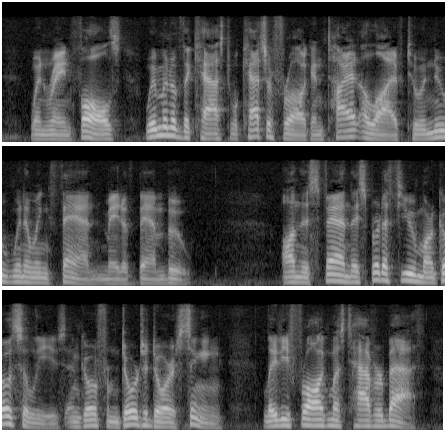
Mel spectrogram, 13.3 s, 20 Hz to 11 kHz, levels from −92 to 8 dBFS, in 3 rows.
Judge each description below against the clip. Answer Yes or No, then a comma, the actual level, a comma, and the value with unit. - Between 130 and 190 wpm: No, fast, 205 wpm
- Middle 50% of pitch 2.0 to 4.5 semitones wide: No, average, 5.3 semitones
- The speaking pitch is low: Yes, low, 120 Hz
